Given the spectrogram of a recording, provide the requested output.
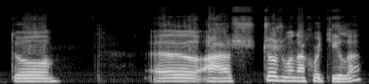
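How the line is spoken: Feigned indifferent question. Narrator (Ukrainian): запитав Рон удавано байдужим голосом

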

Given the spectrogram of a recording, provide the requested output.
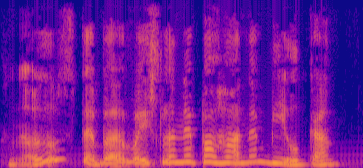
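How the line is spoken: Laughing. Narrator (Ukrainian): засміявся

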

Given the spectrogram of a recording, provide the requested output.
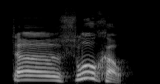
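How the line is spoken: Grumbled. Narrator (Ukrainian): буркнув Гаррі

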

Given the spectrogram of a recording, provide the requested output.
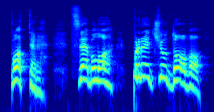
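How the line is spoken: Exclaiming. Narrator (Ukrainian): вигукнула професорка МакГонагал

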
